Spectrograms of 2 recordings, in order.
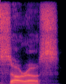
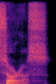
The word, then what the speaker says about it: Soros: Or George Soros, but I'm not going to try and pronounce it the Hungarian way because I'm going to get it wrong, and I'll just trip over making that sh sound.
